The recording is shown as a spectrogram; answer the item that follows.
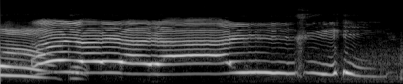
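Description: A toddler girl's long, high-pitched screech, held at a steady pitch for about three seconds, followed by a shorter squeal falling in pitch.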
